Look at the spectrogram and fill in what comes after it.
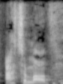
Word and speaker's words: Asimov: Well, it's based on the classic sci-fi novel by Isaac Asimov. I'm sorry if I'm pronouncing that incorrectly. – Asimov, yes, thank you.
